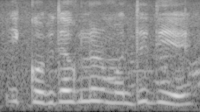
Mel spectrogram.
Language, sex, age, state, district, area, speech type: Bengali, female, 30-45, West Bengal, Dakshin Dinajpur, urban, spontaneous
